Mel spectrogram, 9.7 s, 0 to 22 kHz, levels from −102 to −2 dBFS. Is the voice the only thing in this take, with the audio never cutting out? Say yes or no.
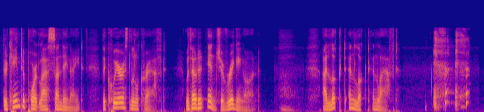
no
